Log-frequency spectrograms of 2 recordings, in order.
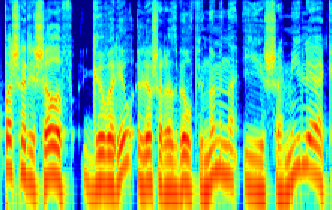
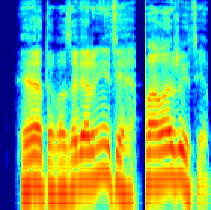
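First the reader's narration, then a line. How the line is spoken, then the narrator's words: Through gritted teeth. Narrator (Russian): процедил он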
